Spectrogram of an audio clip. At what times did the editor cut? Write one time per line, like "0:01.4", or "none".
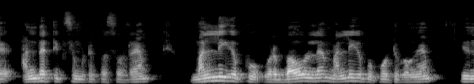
none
